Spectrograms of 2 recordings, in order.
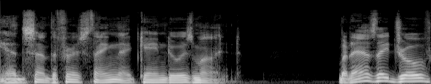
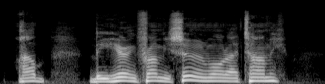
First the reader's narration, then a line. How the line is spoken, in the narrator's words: Dwyer said anxiously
